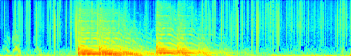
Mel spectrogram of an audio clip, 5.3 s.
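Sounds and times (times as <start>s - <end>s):
hip hop DJ music: 1.2s - 3.6s.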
